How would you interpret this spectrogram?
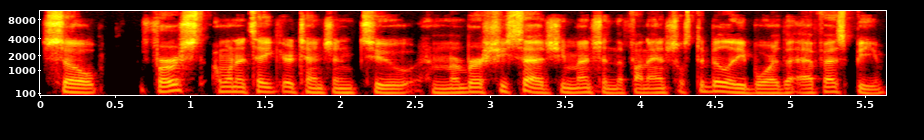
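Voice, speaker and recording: A man's voice: medium pitch, fairly even intonation, quick pace, dry recording. A male host breaks down a finance clip for his viewers, leaning on stock phrases and stressing key words. His voice sits in an ordinary middle range. The sound is dry and close, with no room around it. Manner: emphatic, repeats stock phrases. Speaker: crypto channel host. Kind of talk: video breakdown commentary.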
